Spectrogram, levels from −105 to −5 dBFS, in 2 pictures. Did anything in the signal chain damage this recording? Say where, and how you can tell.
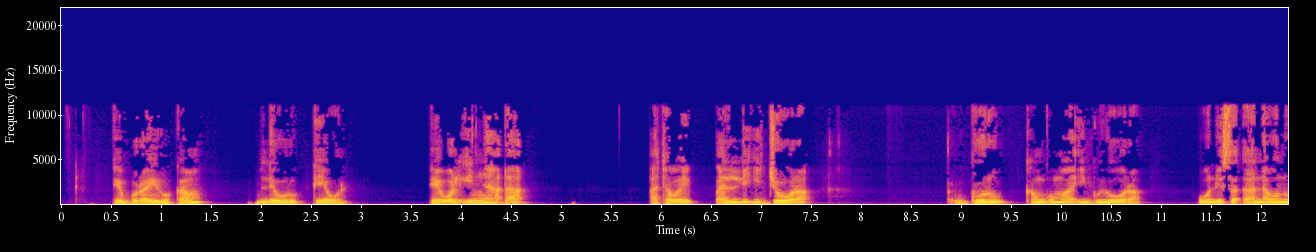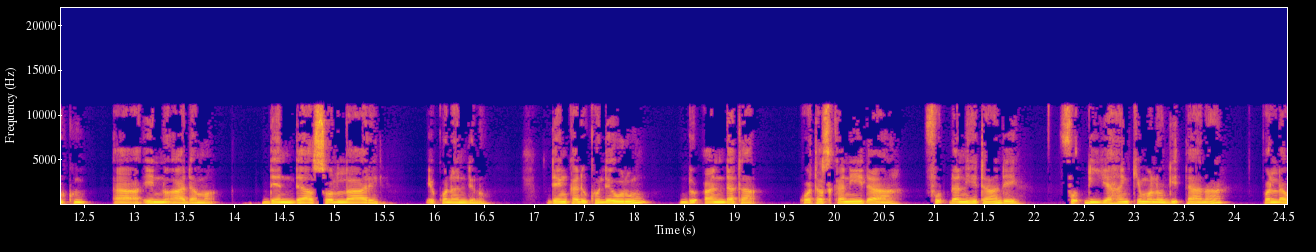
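Yes. The speech carries MP3 compression damage throughout, likely from a low-bitrate codec stage around 48 kbps. Nothing survives above roughly 11.2 kHz, where the encoder cut the treble to save bits. Weak frequency lines flicker between frames, giving a watery, swirly texture and metallic chirps on s sounds.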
